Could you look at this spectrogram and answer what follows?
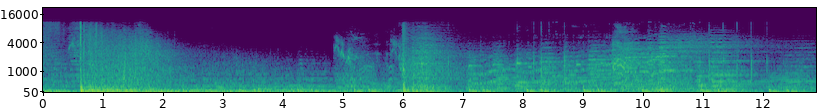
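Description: Confringo fire-blast spells exploding in the Hogwarts Legacy video game, several loud booming blasts at irregular intervals over a continuous layer of game effects and music.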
